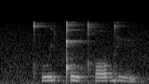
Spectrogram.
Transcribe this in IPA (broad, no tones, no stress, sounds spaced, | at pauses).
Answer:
kʰ u j ǃ ũ kʰ ɔ d̪ i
